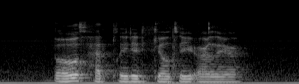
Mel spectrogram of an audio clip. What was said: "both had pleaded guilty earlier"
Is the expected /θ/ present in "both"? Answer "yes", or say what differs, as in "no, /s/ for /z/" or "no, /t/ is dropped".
yes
